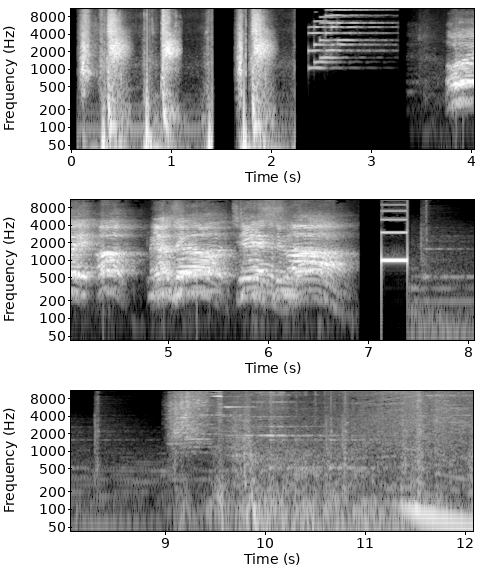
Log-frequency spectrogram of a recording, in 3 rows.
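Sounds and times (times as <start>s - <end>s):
loud sharp whacks: 0.1s - 2.2s.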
